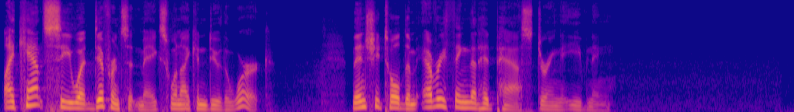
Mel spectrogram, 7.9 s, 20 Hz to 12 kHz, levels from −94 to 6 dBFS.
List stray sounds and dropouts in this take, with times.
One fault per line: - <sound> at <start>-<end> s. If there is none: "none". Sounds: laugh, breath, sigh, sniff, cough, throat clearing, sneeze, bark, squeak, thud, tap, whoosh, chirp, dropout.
none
